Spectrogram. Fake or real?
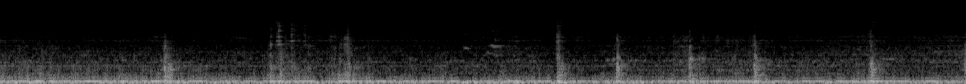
fake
